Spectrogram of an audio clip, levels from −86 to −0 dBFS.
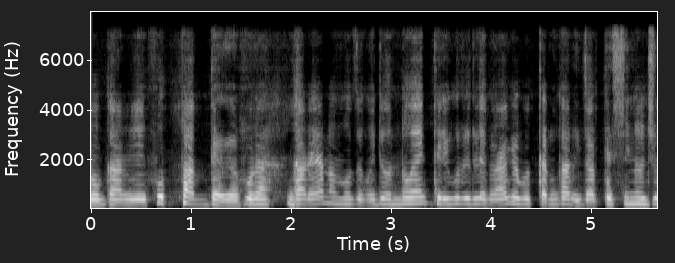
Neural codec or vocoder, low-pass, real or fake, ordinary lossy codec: codec, 24 kHz, 1 kbps, SNAC; 7.2 kHz; fake; none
